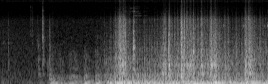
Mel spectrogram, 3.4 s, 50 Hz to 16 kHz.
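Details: Ford Mondeo MK1 (1993–1996) started after battery terminals replaced: quiet, short crank, engine catches at once and settles into steady even low rumble; warning light no longer on, slight plastic rattle inside; normal start.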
